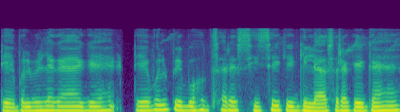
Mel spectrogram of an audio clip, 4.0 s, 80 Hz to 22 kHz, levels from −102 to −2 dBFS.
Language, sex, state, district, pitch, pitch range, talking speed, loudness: Hindi, male, Jharkhand, Palamu, 145 Hz, 140-150 Hz, 210 wpm, -14 LUFS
